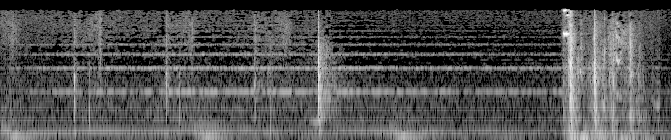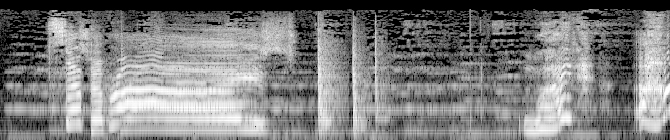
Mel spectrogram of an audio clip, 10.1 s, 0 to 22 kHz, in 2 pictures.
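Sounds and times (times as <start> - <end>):
soft sustained musical backdrop: 0.0 - 10.0
speech: 5.6 - 7.2, 9.0 - 10.0
knocking on a bedroom door: 7.4 - 8.0.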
